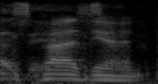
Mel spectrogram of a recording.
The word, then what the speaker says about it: Pazienza: Vinny Pazienza.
